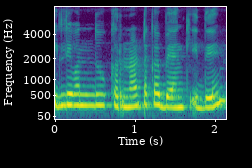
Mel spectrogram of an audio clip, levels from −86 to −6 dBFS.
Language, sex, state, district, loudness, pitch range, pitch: Kannada, female, Karnataka, Belgaum, -14 LUFS, 225-265 Hz, 255 Hz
